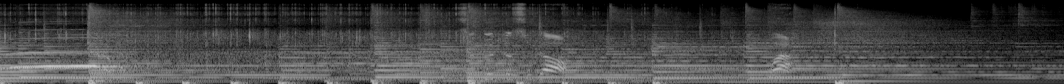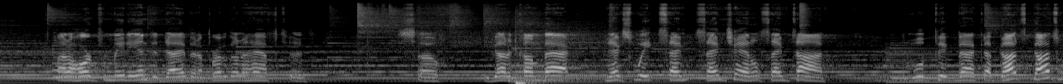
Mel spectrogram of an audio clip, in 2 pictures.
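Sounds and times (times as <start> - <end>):
audience clapping: 0.0 - 8.7
speech: 11.6 - 21.2.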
